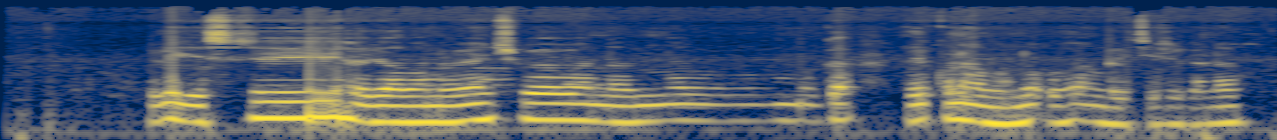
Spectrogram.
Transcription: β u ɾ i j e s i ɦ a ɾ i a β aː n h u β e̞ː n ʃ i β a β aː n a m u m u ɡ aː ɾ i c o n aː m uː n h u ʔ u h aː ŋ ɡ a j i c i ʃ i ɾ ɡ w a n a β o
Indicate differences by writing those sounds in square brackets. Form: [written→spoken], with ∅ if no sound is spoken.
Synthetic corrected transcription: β u ɾ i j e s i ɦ a ɾ i a β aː n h u β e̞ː n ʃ i β a β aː n a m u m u ɡ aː ɾ i [c→k] o n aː m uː n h u ʔ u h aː ŋ ɡ a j i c i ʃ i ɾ ɡ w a n a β o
